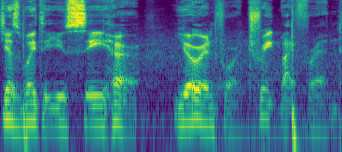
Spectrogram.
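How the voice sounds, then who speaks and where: With clear background noise behind him, a man does a raspy put-on character voice at a fairly low pitch, a moderate pace and ordinary pitch variation. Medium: video game. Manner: casual, jokey, lecherous; stammers on some words.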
